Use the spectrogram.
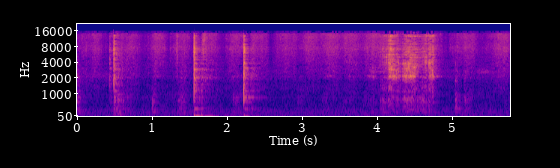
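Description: Dry spices rattle and scrape as a spoon stirs them around a pan, with sharp clinks against the metal and a soft rustling stretch.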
